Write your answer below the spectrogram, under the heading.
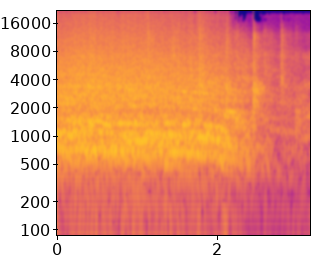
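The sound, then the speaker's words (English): Crowd cheering and roaring at a live wrestling show, a loud, dense, continuous wall of shouts and whoops that holds steady before fading away over the final second. “And this crowd is out of hand tonight. I can't even hear myself think.”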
